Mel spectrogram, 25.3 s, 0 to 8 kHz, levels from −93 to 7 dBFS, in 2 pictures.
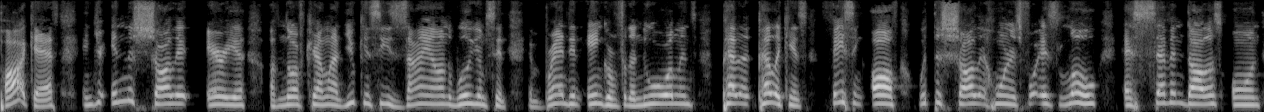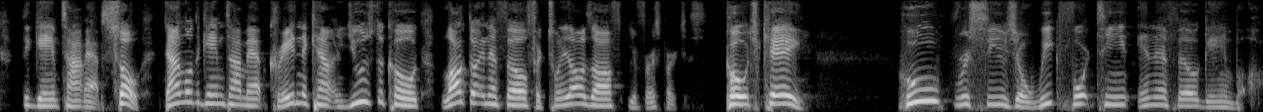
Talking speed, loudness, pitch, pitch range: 170 wpm, -23 LUFS, 215 Hz, 190-230 Hz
